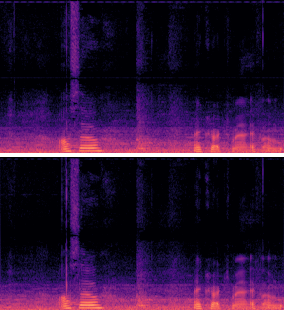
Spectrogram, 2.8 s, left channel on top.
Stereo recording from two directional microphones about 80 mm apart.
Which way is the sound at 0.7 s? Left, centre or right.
Right.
